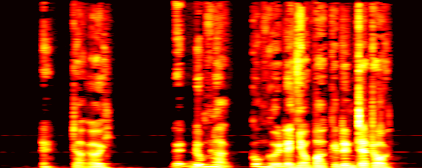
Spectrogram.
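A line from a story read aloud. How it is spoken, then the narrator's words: Terrified stammering woman. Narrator (Vietnamese): Bà Nguyệt kinh hãi lắp bắp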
